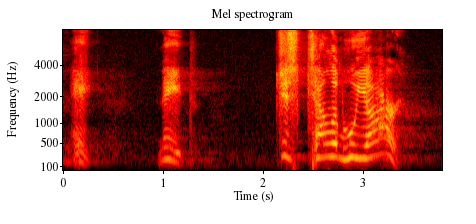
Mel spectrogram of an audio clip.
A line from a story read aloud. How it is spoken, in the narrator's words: whisper into our ear and say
